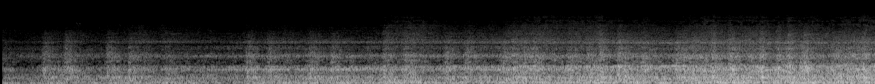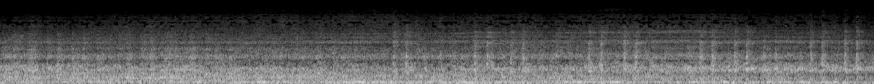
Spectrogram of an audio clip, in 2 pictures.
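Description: A train running on the rails, growing louder over the first several seconds and then running steadily, with a few steady high tones above the rumble.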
